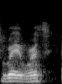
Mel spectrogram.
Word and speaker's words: Raworth: I think it's Raworth. – Yes.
